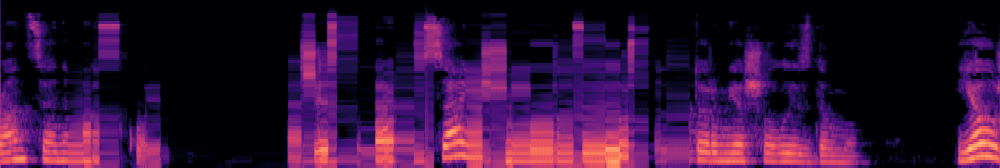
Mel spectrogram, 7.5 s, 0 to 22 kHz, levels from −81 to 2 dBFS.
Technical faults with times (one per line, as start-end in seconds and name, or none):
0.52-3.26 robotic sound from repeated short buffers
3.51-5.17 robotic sound from repeated short buffers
